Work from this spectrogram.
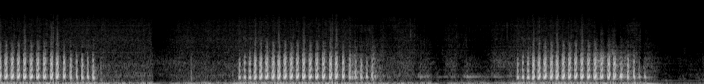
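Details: A guinea pig gives a deep, vibrating rumble in three bursts, made when two adult guinea pigs are put together: showing interest in a partner and marking territory.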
